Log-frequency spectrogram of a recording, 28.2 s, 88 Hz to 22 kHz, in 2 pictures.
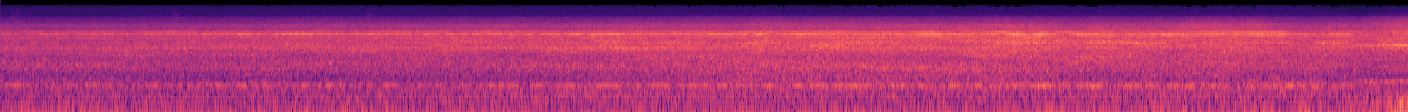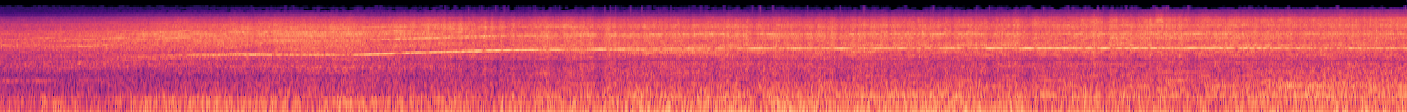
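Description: Boeing 747-400F freighter's four jet engines whining steadily, then about halfway through spooling up with a rising whine and a growing deep rumble as thrust comes up for the departure.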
